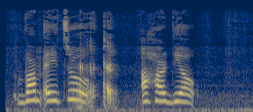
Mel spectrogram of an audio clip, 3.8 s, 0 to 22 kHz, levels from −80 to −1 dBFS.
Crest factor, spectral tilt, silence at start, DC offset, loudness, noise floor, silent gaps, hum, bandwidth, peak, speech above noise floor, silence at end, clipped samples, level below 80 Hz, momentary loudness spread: 20 dB; -3.5 dB/octave; 0.1 s; under 0.1%; -20 LUFS; -44 dBFS; none; none; 16.5 kHz; -2 dBFS; 25 dB; 0.05 s; under 0.1%; -46 dBFS; 5 LU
